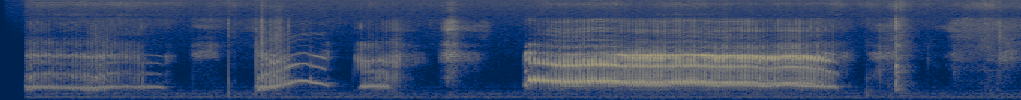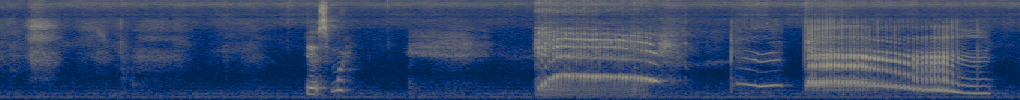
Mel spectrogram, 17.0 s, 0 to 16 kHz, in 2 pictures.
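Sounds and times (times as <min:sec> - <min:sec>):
baby buzzing lips: 0:00.2 - 0:01.5, 0:02.1 - 0:03.8, 0:04.4 - 0:07.1, 0:13.0 - 0:16.8.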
